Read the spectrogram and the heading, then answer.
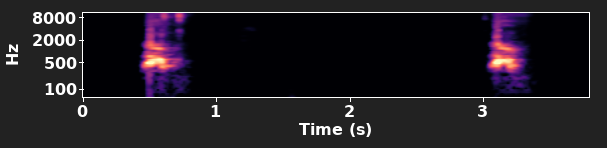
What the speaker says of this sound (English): That's just a wolf and the coyote just having a go at each other.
